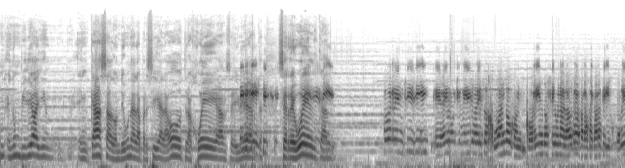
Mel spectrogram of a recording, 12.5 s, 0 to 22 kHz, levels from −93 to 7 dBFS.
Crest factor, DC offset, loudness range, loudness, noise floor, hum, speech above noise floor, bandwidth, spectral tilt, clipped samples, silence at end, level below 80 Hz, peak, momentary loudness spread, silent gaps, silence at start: 18 dB; under 0.1%; 6 LU; -20 LUFS; -44 dBFS; none; 24 dB; 16 kHz; -4 dB/octave; under 0.1%; 0 s; -46 dBFS; -4 dBFS; 11 LU; none; 0 s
